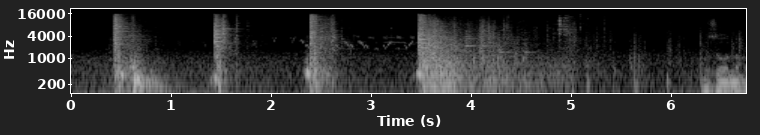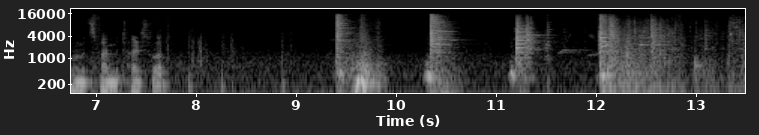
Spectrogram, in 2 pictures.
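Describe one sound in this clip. A pickaxe strikes stone with sharp, repeated knocks.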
